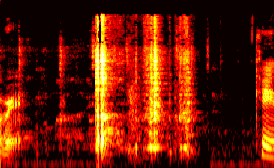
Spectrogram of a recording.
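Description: A metal lid clanks onto a steel pan.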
